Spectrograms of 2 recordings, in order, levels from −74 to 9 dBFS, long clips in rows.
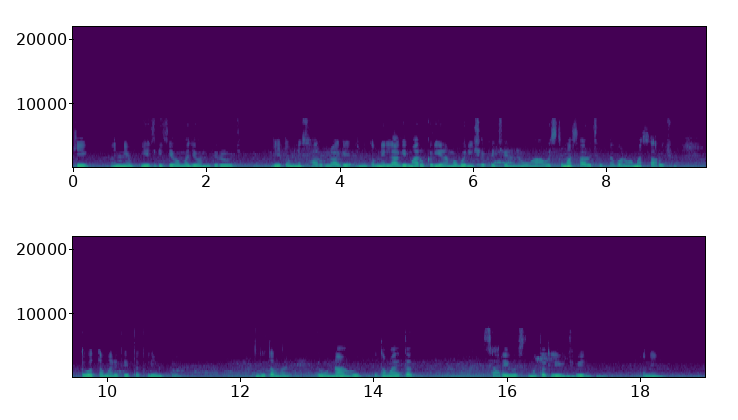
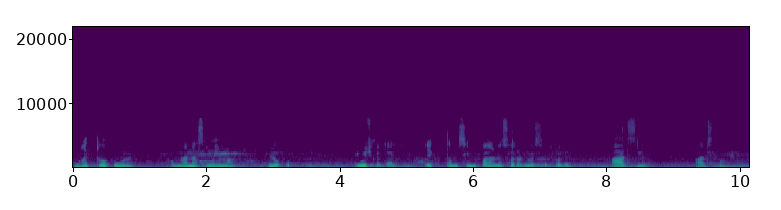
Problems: none marked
